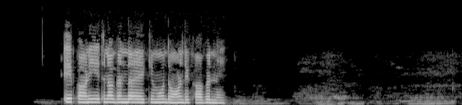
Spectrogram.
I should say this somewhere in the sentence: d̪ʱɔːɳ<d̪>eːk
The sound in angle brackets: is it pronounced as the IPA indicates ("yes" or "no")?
yes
